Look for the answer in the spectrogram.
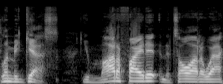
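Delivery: irritated, fed-up, angry, pissed-off voice. Retelling a movie scene, quoting John Goodman: imitating an angry John Goodman. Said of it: "he was all pissed off".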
